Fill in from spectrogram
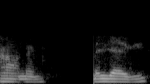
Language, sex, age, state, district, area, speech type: Hindi, male, 30-45, Madhya Pradesh, Betul, urban, conversation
